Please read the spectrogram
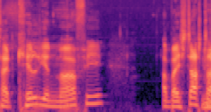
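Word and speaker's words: Cillian: halt, dieses C wird immer mit Z ausgesprochen, aber ich habe dann irgendwann mal ein Christopher Nolan-Interview gesehen, wo er halt Killian sagt und anscheinend ist das halt, wird es halt Killian ausgesprochen.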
